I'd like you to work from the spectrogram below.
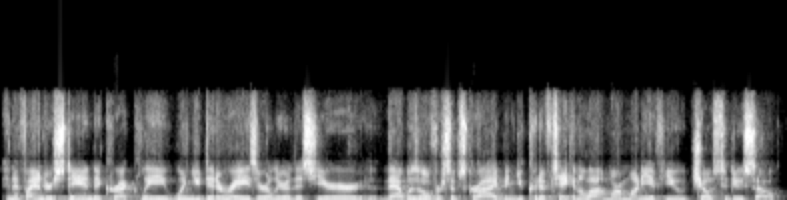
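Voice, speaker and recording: A man's voice: on the low side, flat delivery, fairly quick, hardly any pauses, a bit bright. A man hosting an interview, asking short, direct questions. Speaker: interview host.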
